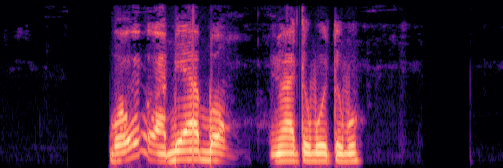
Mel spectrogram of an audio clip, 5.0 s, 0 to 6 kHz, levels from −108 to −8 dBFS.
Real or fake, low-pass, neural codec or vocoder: real; 5.4 kHz; none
